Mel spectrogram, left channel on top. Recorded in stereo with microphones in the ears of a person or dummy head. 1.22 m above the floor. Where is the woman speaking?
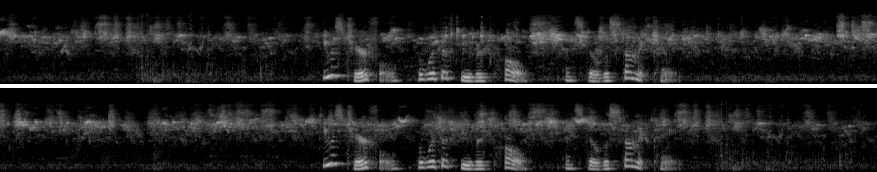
10° right (ahead or behind), 0.7 m.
